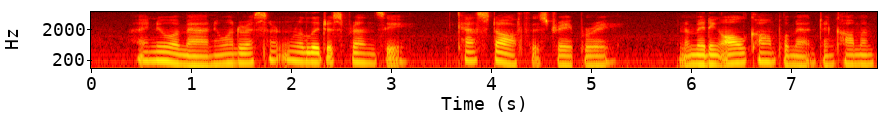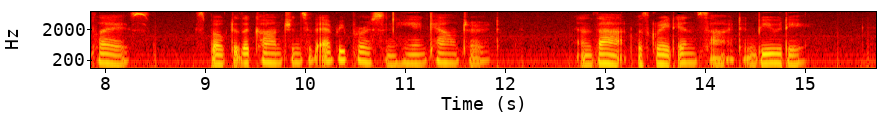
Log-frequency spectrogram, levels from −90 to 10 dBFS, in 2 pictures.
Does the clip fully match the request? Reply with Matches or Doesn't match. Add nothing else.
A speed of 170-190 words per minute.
Doesn't match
